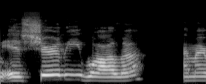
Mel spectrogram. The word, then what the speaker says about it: Shirley Waller: a really special guest and her name is Shirley Walla am I right is that the way you pronounce it very good yes that's correct and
